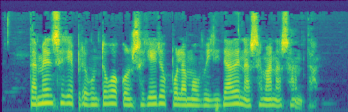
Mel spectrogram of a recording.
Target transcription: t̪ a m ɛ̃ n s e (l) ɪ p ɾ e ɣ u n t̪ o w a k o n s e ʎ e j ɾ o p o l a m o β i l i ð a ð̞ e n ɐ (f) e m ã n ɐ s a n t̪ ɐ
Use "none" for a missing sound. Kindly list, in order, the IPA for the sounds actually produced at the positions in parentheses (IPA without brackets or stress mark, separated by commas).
ʎ, s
